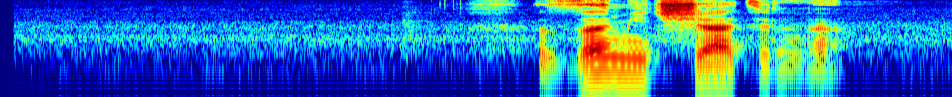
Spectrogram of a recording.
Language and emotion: Russian, positive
